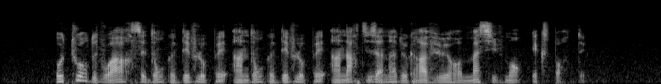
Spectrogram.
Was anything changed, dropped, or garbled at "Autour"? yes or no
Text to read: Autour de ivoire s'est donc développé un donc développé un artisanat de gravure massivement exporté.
no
